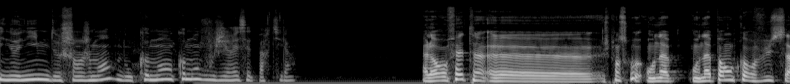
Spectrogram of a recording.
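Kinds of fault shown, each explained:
Mains hum: a steady low tone at 50 Hz, the power-line frequency leaking in through a ground loop or a nearby transformer. It sits about 30 dB under the speech, starting at roughly 1.9 s, just before "je pense qu'on n'a", and running until about 5.7 s.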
